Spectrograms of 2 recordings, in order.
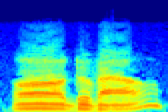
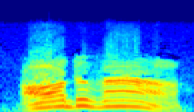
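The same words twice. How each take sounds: First: Said in the usual way. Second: "Duval" drawn out slowly and higher, then falling; slow, high-then-falling stress on "Duval"; emphatic agreement. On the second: A narrator's reading. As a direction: echo it as a firm answer, stretching "Duval". Echoes the question as answer.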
